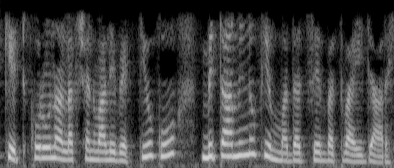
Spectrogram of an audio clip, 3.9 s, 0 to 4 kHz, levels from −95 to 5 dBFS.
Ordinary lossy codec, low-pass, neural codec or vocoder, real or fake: none; 3.6 kHz; codec, 16 kHz in and 24 kHz out, 1 kbps, XY-Tokenizer; fake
